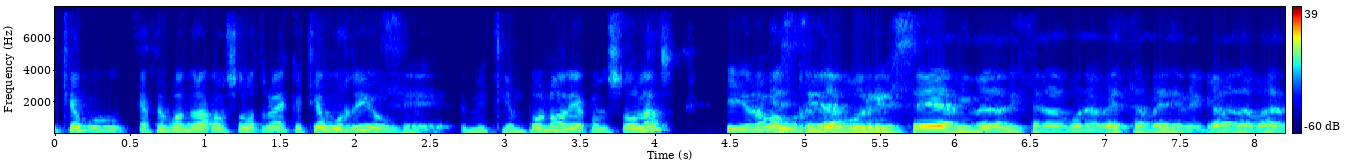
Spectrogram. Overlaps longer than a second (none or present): none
